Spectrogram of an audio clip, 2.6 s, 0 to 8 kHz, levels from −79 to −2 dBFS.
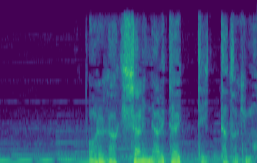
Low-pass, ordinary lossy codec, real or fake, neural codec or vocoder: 7.2 kHz; none; real; none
